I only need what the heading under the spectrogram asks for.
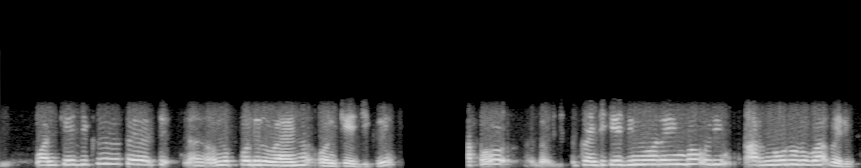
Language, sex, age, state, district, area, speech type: Malayalam, female, 60+, Kerala, Kasaragod, rural, conversation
